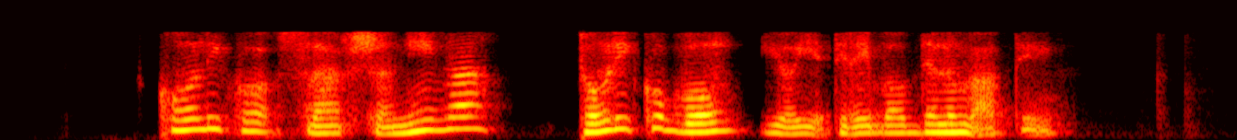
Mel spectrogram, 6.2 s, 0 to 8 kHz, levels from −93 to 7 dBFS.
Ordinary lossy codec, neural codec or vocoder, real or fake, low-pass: AAC, 16 kbps; codec, 16 kHz in and 24 kHz out, 0.9 kbps, LongCat-Audio-Codec, four codebook decoder; fake; 7.2 kHz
